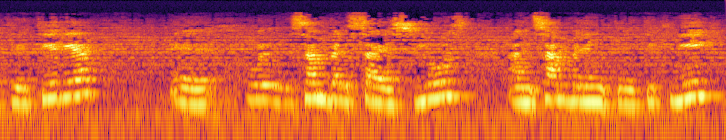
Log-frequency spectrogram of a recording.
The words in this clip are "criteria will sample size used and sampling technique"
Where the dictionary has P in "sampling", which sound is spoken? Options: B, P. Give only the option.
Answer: B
